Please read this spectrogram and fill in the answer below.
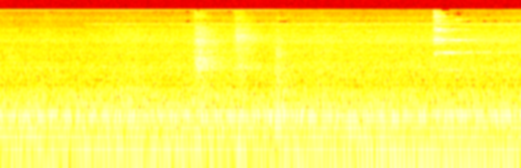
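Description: Passenger lift car travelling upward between floors, heard from inside the car: a steady low hum with a fainter higher tone, and a few light clicks about two seconds in.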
